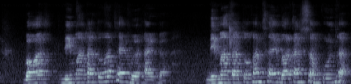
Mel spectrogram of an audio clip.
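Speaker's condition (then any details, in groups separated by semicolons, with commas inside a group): Cerebral palsy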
